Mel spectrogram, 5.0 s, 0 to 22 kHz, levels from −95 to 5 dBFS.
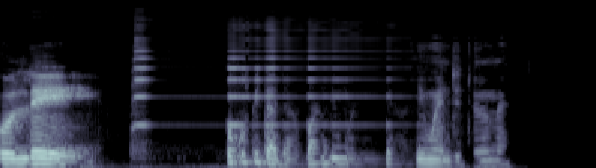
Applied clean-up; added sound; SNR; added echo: neural mask model RNNoise.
